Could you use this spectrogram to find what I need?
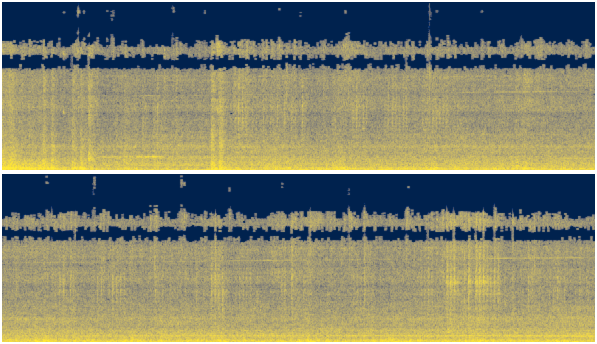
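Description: An electric train motor hums, rising slowly in pitch as it speeds up.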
